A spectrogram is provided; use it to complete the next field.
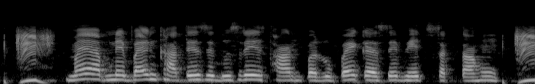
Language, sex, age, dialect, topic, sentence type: Hindi, female, 36-40, Kanauji Braj Bhasha, banking, question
